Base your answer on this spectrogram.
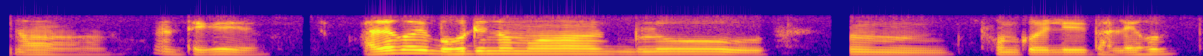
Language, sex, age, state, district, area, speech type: Assamese, male, 18-30, Assam, Charaideo, rural, conversation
